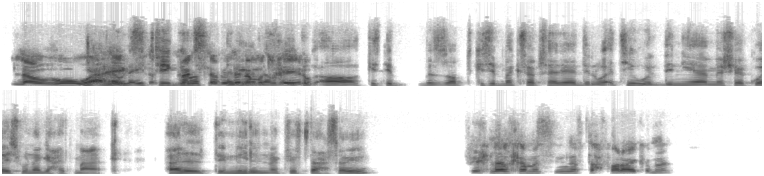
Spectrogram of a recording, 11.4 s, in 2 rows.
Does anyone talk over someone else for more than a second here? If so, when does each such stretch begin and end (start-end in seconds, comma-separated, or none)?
0.6-2.4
